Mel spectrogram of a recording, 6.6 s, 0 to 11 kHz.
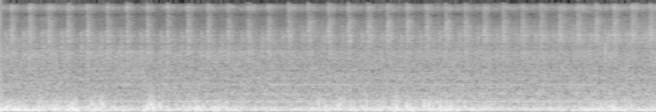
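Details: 2012 Ford Mustang 3.7, idling: sharp, light ticking about four to five times a second; top-end tick, cause unknown.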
